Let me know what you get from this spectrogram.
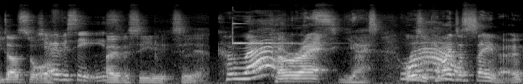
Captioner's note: ding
